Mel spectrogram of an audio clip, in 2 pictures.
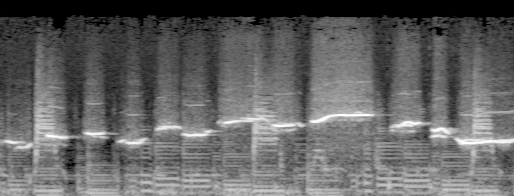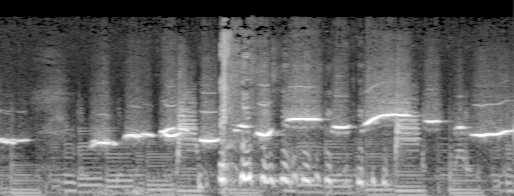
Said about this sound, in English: Let's see if we can whistle the song. Okay.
